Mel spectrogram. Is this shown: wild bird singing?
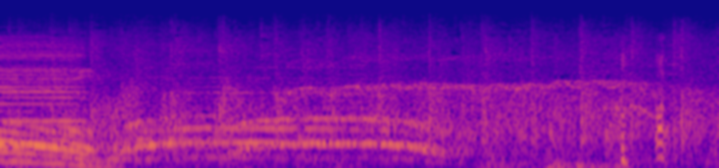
no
